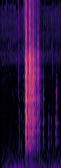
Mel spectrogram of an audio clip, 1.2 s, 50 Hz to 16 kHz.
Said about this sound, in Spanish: Esta tabla normalmente funciona con una baraja, pero como estoy usando dados tengo que tirar un D12 para el número y un D4 para el palo.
